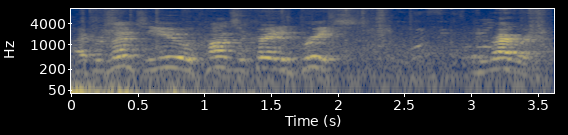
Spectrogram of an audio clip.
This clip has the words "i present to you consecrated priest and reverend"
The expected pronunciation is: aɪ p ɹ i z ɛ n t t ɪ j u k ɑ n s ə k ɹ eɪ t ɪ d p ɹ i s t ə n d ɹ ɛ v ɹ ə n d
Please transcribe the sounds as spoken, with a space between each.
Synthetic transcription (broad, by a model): aɪ p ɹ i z ɛ n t t ɪ j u k ɑ n s ə k ɹ eɪ t ɪ d b ɹ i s ə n ɹ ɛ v ɹ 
